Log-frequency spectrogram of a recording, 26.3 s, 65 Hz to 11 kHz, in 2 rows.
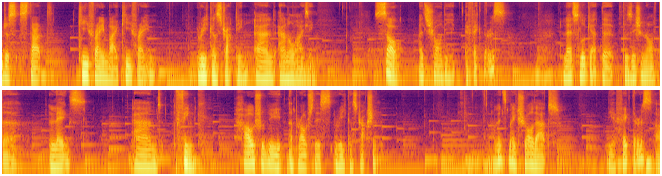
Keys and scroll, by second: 3.8 ctrl+space, 3.9 ctrl+space, 4.6 space, 8.4 F1, 11.0 ctrl+space, 12.7 space, 22.6 ctrl+space.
